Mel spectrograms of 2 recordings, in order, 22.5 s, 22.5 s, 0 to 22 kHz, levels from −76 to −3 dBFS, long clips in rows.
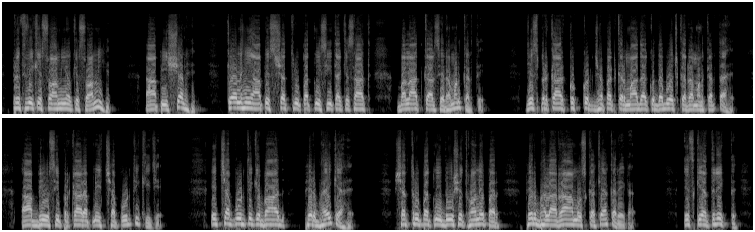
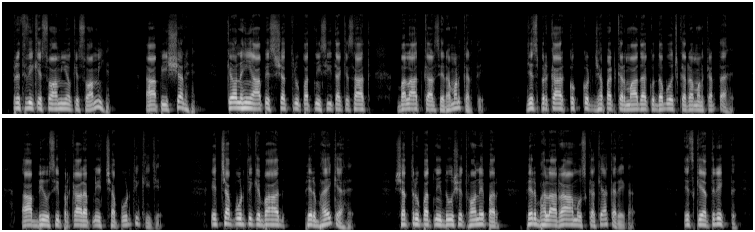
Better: second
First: distortion; heavy; 6 dB below the speech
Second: none

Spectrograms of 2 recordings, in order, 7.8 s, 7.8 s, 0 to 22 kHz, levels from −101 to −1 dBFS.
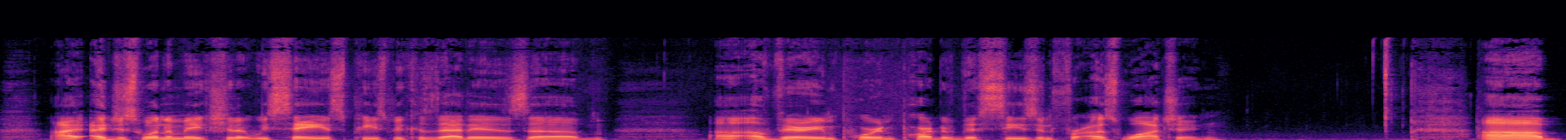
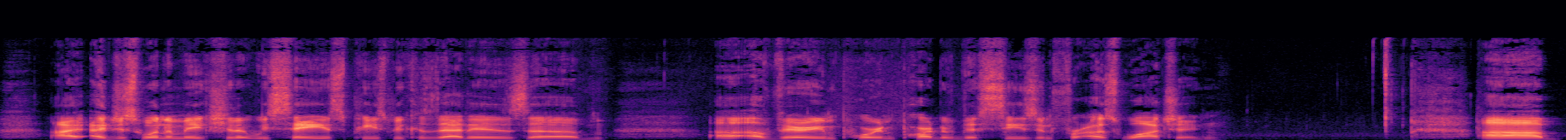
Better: first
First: none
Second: thin; very; fading below 800 Hz

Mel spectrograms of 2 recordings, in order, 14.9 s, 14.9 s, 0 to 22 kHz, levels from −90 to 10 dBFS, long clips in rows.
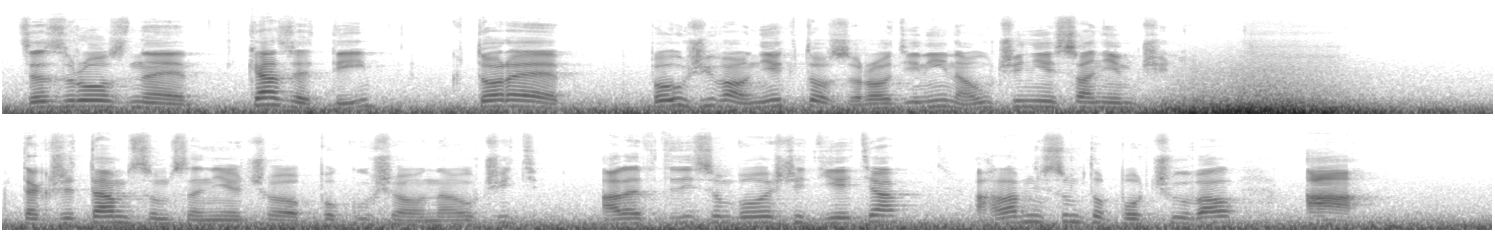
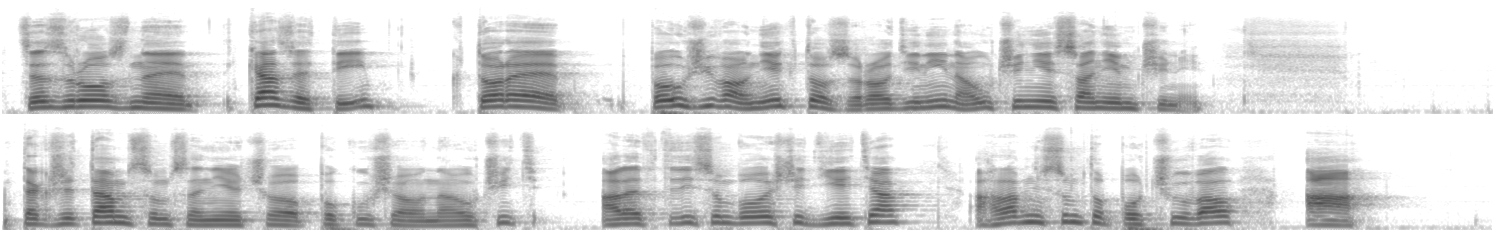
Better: second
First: wind noise on the microphone; heavy; 8 dB below the speech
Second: none

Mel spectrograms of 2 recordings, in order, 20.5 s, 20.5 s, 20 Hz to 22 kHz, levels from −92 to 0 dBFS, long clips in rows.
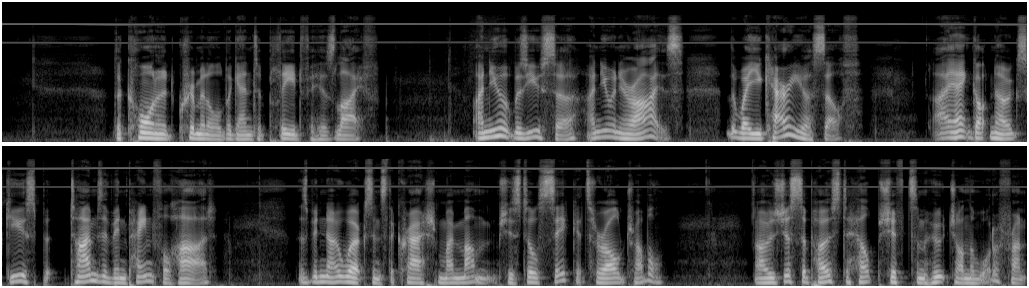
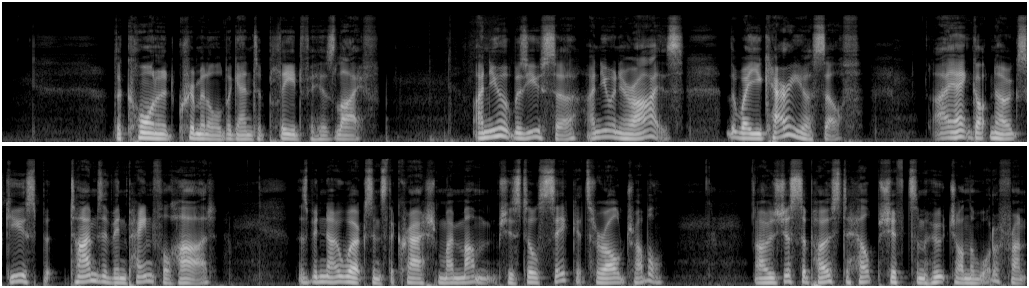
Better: second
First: high-pitched whine; noticeable; throughout; 11.5 kHz, 20 dB below the speech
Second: none

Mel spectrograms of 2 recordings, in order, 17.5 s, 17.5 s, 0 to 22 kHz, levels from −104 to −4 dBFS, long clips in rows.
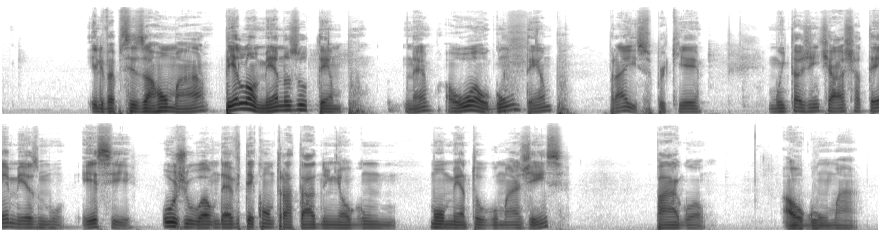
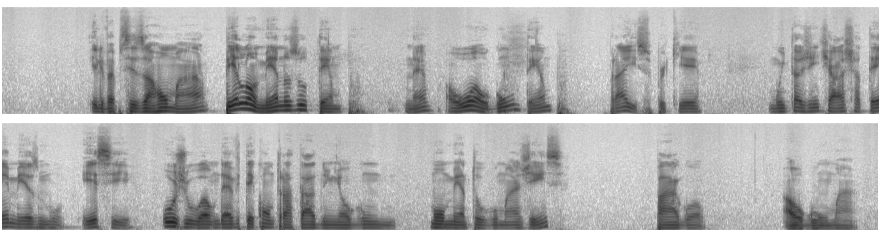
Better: first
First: none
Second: hiss; faint; throughout; 30 dB below the speech

